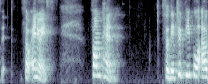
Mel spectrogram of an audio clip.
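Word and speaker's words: Phnom Penh: butcher everything they say so phampen okay it looks like that's that's the right way to pronounce it so anyways phone pen so they took people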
